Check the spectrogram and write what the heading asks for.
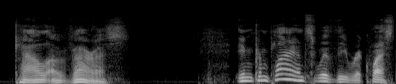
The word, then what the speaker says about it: Calaveras: French the notorious Jumping Frog of Calaveras County pronounced Calaveras in compliance with the request of a friend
